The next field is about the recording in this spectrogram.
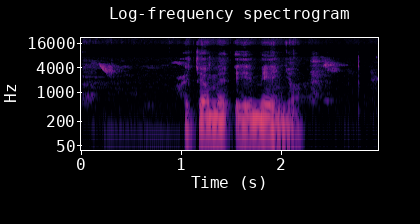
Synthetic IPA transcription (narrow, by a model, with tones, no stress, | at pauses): a˨t͡ʃa˦mɛ˨ʔe˦me˦˨ɲa˨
